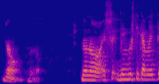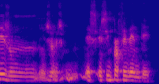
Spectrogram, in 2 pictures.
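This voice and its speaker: A woman whose first language is Catalan speaks with a Catalan accent as a guest linguist in a casual conversation. Her voice is low and slow, her manner firm and opinionated, and she often restarts words. The line sounds tinny, like a phone.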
